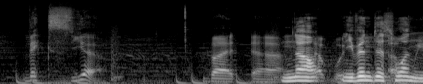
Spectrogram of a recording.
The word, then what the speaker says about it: Växjö: we spell it with S and J, but someone thought it would be cool to replace K and S with an X which is totally fine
